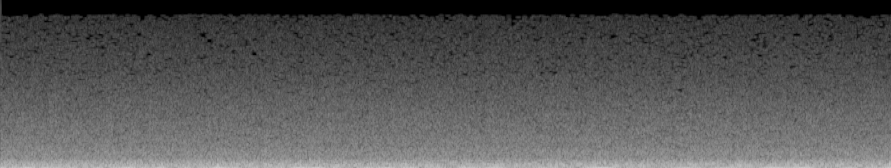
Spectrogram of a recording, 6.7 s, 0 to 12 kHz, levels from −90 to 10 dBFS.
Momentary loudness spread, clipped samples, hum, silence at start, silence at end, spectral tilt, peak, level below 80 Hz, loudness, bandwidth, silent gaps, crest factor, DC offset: 1 LU; under 0.1%; none; 0 s; 0 s; -6.5 dB/octave; -4 dBFS; -22 dBFS; -20 LUFS; 10.5 kHz; none; 14 dB; under 0.1%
